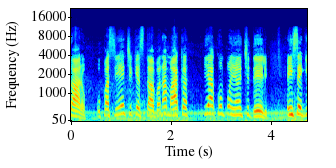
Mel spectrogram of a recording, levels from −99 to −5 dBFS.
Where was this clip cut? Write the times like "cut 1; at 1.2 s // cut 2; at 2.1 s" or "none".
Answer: none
